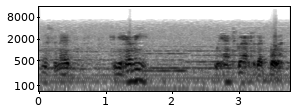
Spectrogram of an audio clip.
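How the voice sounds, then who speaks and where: An actor playing a stern, suspicious frontier sheriff who gives curt, gruff orders, heard on muffled old film audio. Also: male voice, lowish voice, fairly quick, far from the mic, music in the background, natural voice.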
